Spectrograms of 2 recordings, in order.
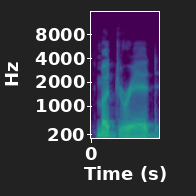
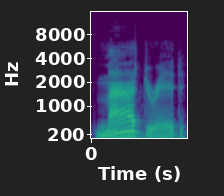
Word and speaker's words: Madrid: of Spain Madrid however here in Maine you can hear that town pronounce three different ways Madrid Madrid or Madrid take your pick You're Gonna Be Right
